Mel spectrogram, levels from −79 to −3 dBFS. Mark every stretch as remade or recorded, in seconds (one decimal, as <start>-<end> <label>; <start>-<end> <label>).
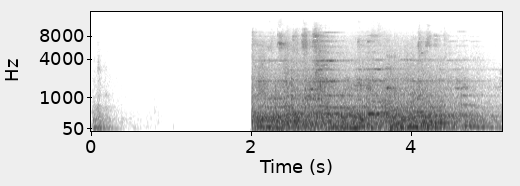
0.0-5.1 recorded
